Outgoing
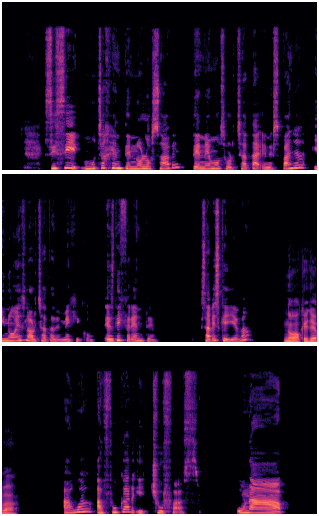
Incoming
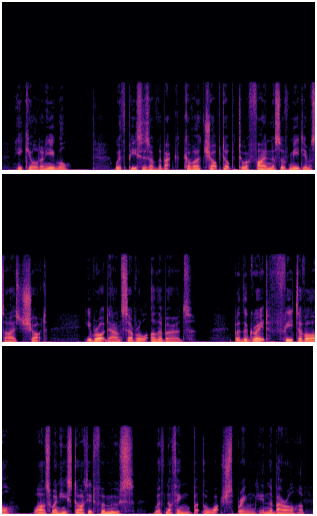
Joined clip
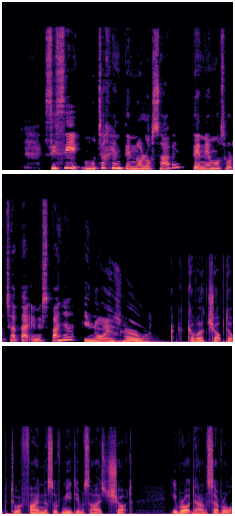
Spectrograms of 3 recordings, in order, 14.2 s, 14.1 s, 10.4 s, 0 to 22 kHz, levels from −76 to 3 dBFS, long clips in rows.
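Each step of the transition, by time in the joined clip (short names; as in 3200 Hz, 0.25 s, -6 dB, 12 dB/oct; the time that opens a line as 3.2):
outgoing
4.53 tape stop 1.48 s
6.01 switch to incoming from 2.49 s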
